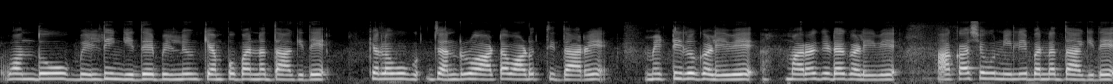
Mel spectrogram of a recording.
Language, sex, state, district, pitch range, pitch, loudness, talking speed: Kannada, female, Karnataka, Dharwad, 230-250 Hz, 240 Hz, -15 LUFS, 80 wpm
